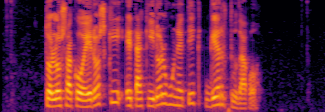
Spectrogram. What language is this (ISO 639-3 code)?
eus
